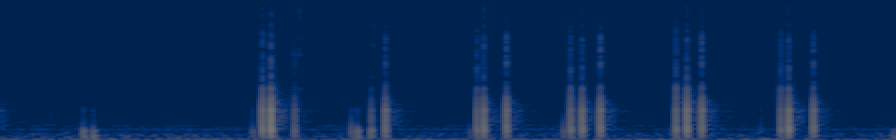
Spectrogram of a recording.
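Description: Fingertips and painted nails tap and scratch the glossy laminated cover of a thick hardcover textbook, a large, solid block of paper held in one hand. About a dozen quiet, dull taps come mostly in quick pairs, each dying away almost instantly, over a faint low hum.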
